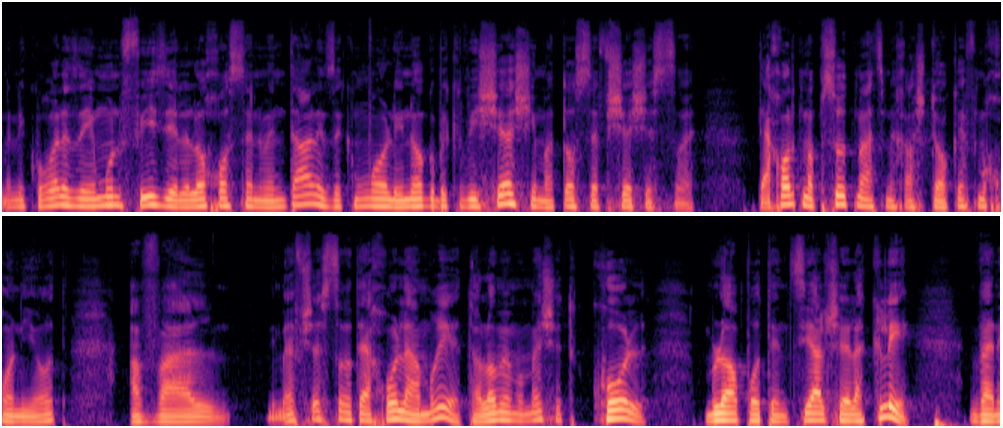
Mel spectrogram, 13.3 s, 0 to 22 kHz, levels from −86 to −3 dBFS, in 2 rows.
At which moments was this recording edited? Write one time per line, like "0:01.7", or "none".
none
